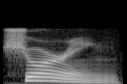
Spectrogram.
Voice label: "shoring", words

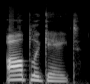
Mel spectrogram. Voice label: "obligate", voice, spelling

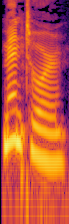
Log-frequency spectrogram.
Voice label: "mentor", voice, spelling

